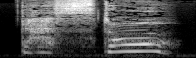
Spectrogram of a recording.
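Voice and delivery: high-pitched, anxious exclamation; exclaim, thrilled and frightened at once; excitement and fear. A narrator's reading. Calling partner after finding the ring, excited and fearful. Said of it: "with excitement and fear mingling in my voice".

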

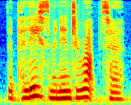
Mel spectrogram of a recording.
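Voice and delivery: plain reading voice

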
